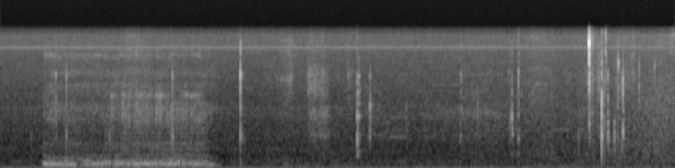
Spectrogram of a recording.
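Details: A bulldog snoring: a low, fluttering rumble of about two seconds, then quiet breathing with a few faint clicks.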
